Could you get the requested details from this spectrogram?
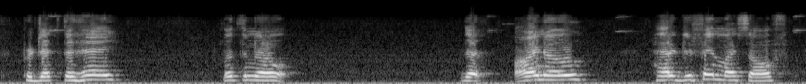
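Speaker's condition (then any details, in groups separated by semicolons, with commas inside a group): Cerebral palsy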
